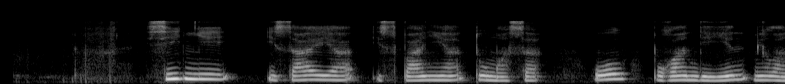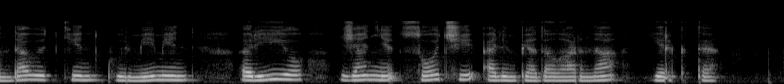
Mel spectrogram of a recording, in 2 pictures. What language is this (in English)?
Kazakh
